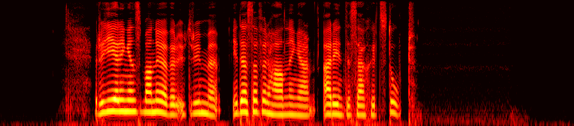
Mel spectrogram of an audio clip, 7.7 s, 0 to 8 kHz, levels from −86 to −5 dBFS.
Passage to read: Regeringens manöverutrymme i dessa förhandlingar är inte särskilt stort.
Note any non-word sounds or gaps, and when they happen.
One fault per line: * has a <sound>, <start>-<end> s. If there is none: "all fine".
all fine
